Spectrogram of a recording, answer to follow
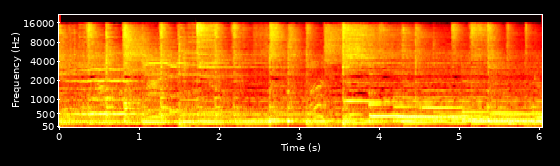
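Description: Electronic keyboard playing an instrumental passage, with long held notes over a steady beat.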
